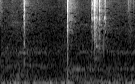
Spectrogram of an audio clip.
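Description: Large steel scissors snipping through a folded plastic carry bag: three short, crisp snips about half a second to a second apart.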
